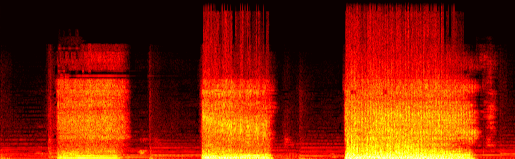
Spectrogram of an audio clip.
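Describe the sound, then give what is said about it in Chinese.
Three loud cartoon fart sounds in a row: two short buzzy, tonal blasts, then a longer, noisier raspy one. Each starts and stops abruptly, with no talking. They are the farts of Luoluo the little pig as it flies through the sky. “小猪罗罗一边在天上飞，一边放屁啊。”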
